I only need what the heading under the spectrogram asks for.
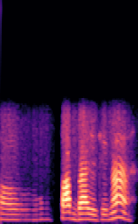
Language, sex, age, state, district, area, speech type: Maithili, female, 60+, Bihar, Araria, rural, conversation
